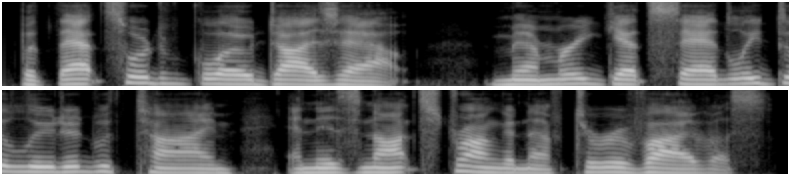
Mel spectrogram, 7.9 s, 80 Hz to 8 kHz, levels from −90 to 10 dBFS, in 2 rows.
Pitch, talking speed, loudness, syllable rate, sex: 160 Hz, 160 wpm, -18 LUFS, 4.2 syllables/s, female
